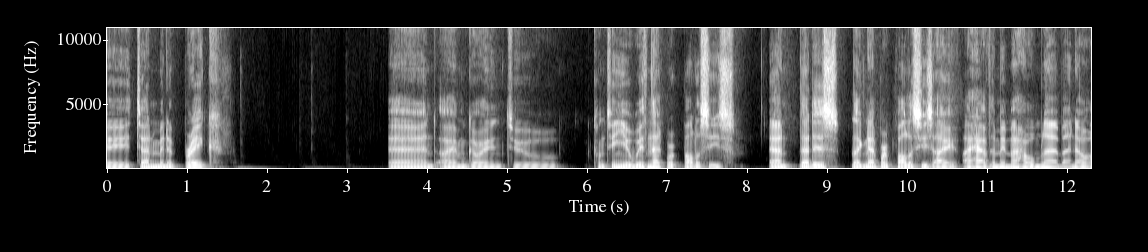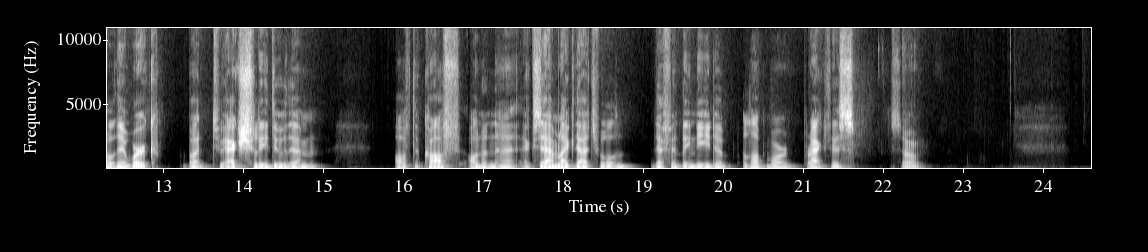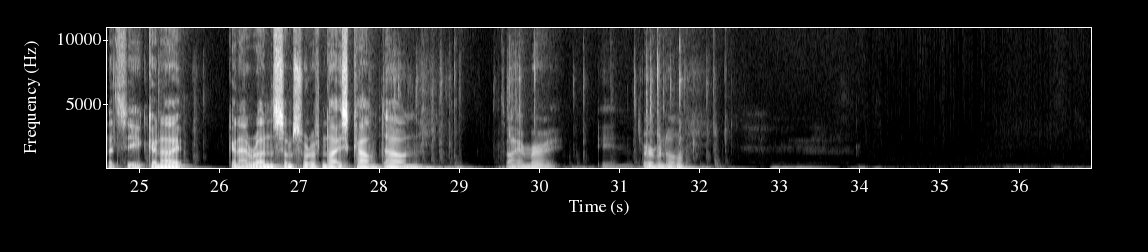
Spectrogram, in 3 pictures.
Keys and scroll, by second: 1.5 super+7, 2.4 super+3, 2.5 super+3, 2.6 super+7, 2.6 super+3, 25.5 super+1, 26.6 super+t, 27.6-31.9 typing, 32.1 Return.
